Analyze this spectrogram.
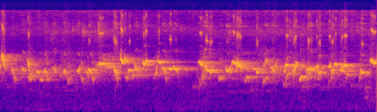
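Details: Wild Yellow-vented Bulbul giving long, rolling chattering song, hurried, slurred, gurgling phrases packed together, briefly easing near the middle before picking up again.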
